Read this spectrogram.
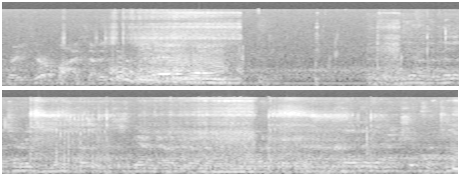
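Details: Bulldog puppy sound asleep after a day at the dog park: loud, rough, rattling snores and snorts with fluttery nose and throat noise; heavy snoring.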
